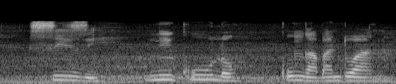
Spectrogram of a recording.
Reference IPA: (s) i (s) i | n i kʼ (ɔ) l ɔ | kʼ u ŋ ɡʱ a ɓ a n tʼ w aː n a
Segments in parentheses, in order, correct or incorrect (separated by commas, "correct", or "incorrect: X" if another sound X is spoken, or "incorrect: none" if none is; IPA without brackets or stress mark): correct, incorrect: z, incorrect: u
